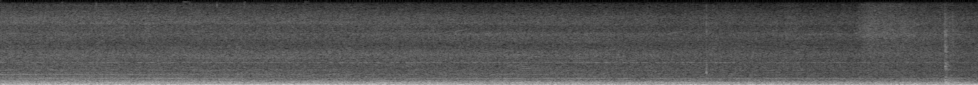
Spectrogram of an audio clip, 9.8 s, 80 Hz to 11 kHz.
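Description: Passenger train departing slowly behind a WAP-7 electric locomotive, locomotive and then coaches rolling close past: a steady rumble of wheels on rail with a faint steady hum, easing slightly toward the end.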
